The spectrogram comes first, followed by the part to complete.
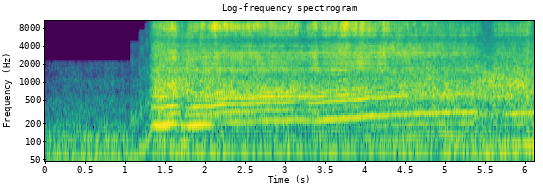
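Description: Race car engine on an ice track: after about a second of dull, muffled running, it revs with the pitch climbing steadily for about four seconds, over a loud hiss of tyre and wind noise, then briefly drops and picks up again near the end.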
